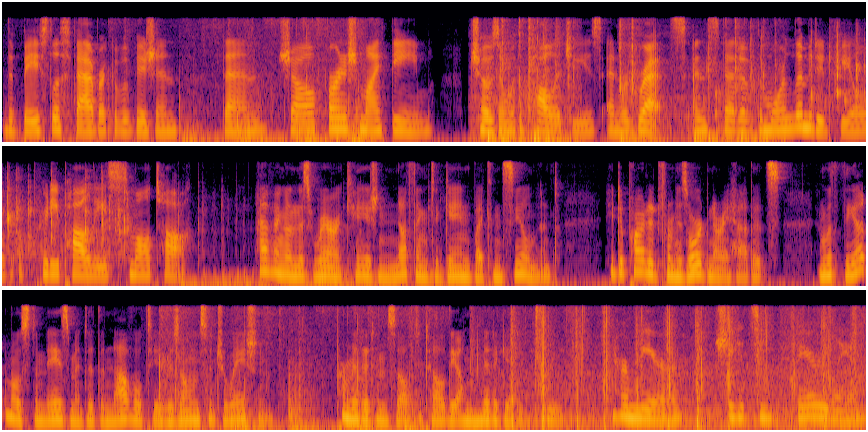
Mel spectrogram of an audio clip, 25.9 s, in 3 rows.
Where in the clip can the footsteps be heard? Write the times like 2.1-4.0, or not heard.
0.0-3.8, 18.7-25.8.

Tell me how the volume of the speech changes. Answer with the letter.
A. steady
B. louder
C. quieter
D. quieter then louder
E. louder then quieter
A.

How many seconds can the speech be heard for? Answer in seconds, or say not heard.
26 s.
